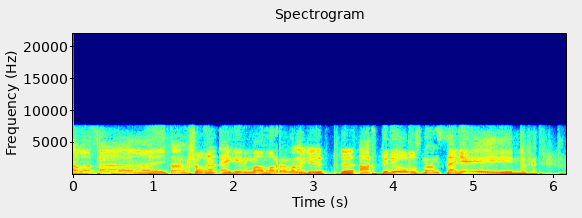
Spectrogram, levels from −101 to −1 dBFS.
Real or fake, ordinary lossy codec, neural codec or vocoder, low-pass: fake; none; codec, 16 kHz, 1 kbps, X-Codec, HuBERT features, trained on general audio; none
